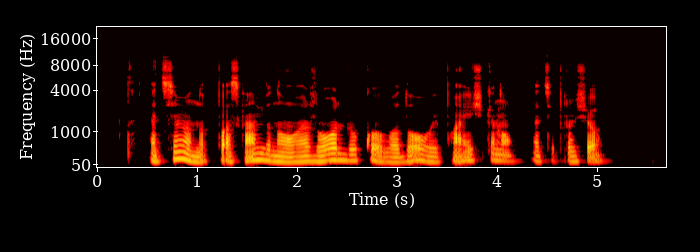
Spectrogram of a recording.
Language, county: Lithuanian, Tauragė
